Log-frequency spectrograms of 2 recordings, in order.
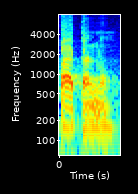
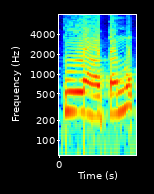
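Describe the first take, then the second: First: The L is dropped, so it begins with P. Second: The word begins with a clear PL cluster. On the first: The speaker calls it wrong. "él pronuncia pátano" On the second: The speaker calls it right. "se dice plátano"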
